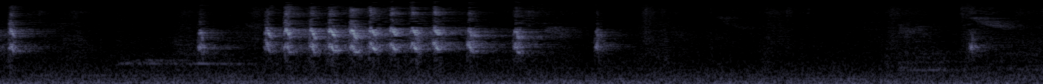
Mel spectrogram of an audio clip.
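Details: Lure recording of an excited yellow-vented bulbul: a steady, rhythmic run of about ten harsh, buzzy notes lasting about a second, framed by single sharp notes before and after and a faint whistle.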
